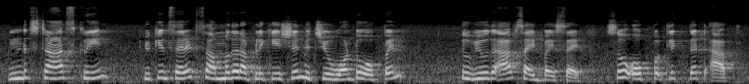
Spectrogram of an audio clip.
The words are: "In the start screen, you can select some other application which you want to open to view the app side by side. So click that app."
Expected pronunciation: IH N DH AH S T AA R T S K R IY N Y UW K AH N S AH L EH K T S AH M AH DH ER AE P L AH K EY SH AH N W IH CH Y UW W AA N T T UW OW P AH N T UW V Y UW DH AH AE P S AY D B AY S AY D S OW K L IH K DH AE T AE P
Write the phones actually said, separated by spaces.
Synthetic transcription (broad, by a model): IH N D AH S T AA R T S K R IY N Y UW K AH N S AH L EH T S AH M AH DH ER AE P L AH K EY SH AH N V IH CH Y UW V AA N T T UW OW P AH N T UW V Y UW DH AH AE P S AY D B AY S AY D S OW K L IH K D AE T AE P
